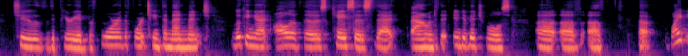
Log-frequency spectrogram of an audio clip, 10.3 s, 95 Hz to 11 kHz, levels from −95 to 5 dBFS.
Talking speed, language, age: 130 wpm, English, 50-69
